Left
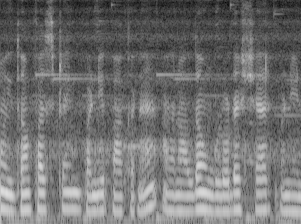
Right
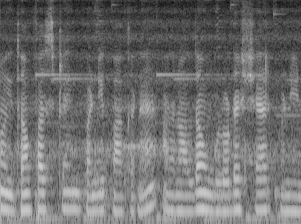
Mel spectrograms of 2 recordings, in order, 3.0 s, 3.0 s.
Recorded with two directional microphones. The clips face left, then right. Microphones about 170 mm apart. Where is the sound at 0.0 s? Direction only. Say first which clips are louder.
Left 5 dB; 25° left (ahead or behind).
